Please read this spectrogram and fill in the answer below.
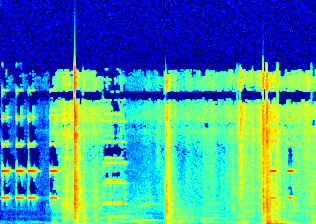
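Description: Digital door lock keypad beeping as a code is punched in, about five short beeps. Then the latch clicks, the door opens with some rustling, and the door shuts with a heavy thud about five seconds in, followed by two short beeps as the lock sets again.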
